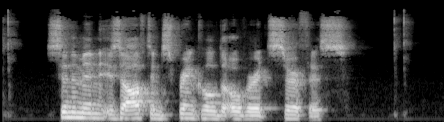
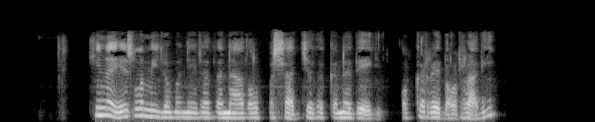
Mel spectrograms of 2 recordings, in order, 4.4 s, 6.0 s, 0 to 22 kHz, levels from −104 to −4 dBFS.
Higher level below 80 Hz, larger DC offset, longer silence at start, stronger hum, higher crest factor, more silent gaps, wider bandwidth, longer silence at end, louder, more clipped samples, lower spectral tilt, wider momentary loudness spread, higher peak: about the same, -66 dBFS vs -66 dBFS; neither; second, 0.5 s vs 0.9 s; neither; about the same, 18 dB vs 16 dB; neither; first, 15 kHz vs 8 kHz; about the same, 1 s vs 1 s; first, -19 LUFS vs -27 LUFS; neither; about the same, -5 dB/octave vs -6 dB/octave; about the same, 11 LU vs 9 LU; first, -2 dBFS vs -12 dBFS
